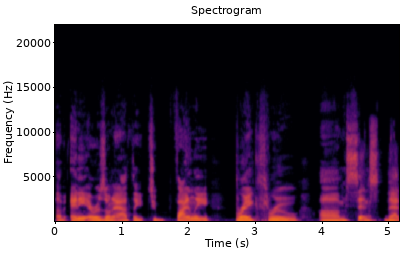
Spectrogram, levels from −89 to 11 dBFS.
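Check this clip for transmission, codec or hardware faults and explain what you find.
One fault: a Bluetooth SBC bit pool drop from 4.57 s to the end. The link congested and the encoder fell back to a much smaller bit pool, roughly 88 kbps, so the top sub-bands got few or no bits and the rest were coarsely quantised. The speech turns dull, with gritty noise underneath.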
